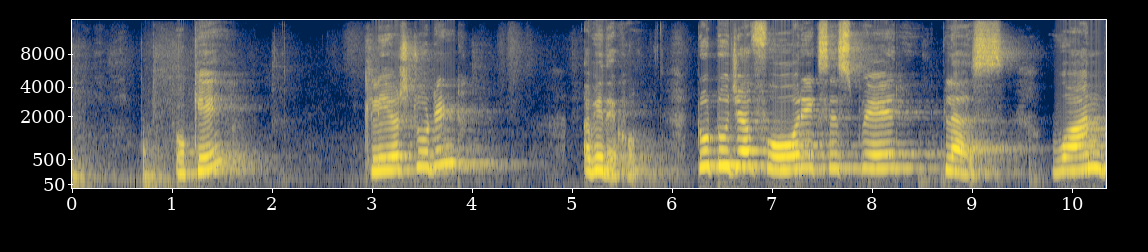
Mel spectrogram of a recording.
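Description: A young woman speaks calmly and clearly, as if explaining.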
